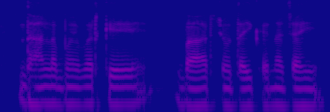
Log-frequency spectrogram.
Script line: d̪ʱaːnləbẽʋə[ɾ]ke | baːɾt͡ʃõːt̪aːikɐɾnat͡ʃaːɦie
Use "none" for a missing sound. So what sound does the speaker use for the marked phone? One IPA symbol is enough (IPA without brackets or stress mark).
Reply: ɾ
